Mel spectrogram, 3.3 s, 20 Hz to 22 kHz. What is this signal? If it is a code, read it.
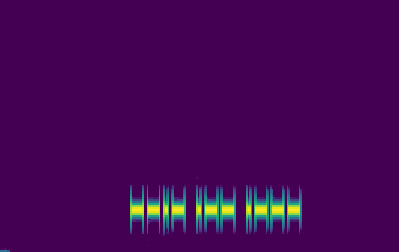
Morse code, heard as a keyed tone, about 34 wpm, 700 Hz. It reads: QWJ
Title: USA Call Sign Postfixes - 3 Letters 35wpm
